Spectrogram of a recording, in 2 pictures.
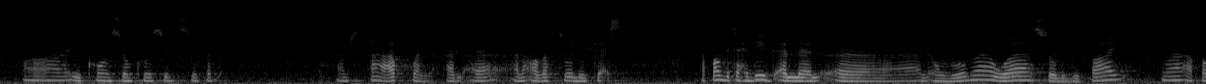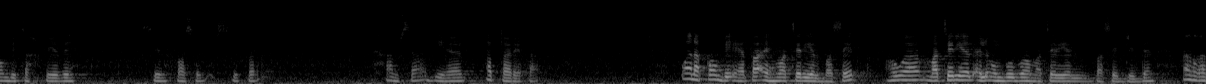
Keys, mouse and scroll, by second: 0.2 click, 5.6 click, 6.7 click, 12.9 click, 16.9-18.1 scroll down 5, 18.1 KP_1, 20.7 click, 22.0-23.1 scroll up 1, 23.1 click.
